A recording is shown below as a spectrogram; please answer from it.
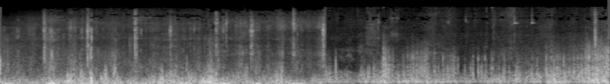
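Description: Wind buffeting a phone microphone, with footsteps crunching on loose volcanic gravel at a steady walking pace, about two steps a second.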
